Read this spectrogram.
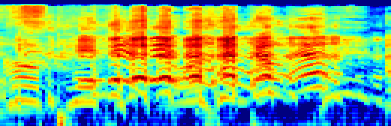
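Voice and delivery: laughing. Real, not acted. Flustered when asked for patron names.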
